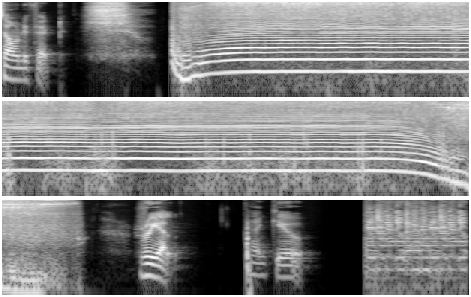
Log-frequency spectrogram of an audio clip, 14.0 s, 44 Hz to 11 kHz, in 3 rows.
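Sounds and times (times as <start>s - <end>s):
beatboxer imitating a motor hum: 1.8s - 10.2s.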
